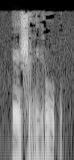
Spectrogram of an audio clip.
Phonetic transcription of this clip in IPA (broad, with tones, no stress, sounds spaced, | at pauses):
e˨˩˦ ʃ r i˨˩˦ ɾ u˨˩˦ ʔ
